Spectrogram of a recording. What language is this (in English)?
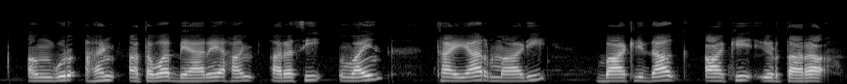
Kannada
